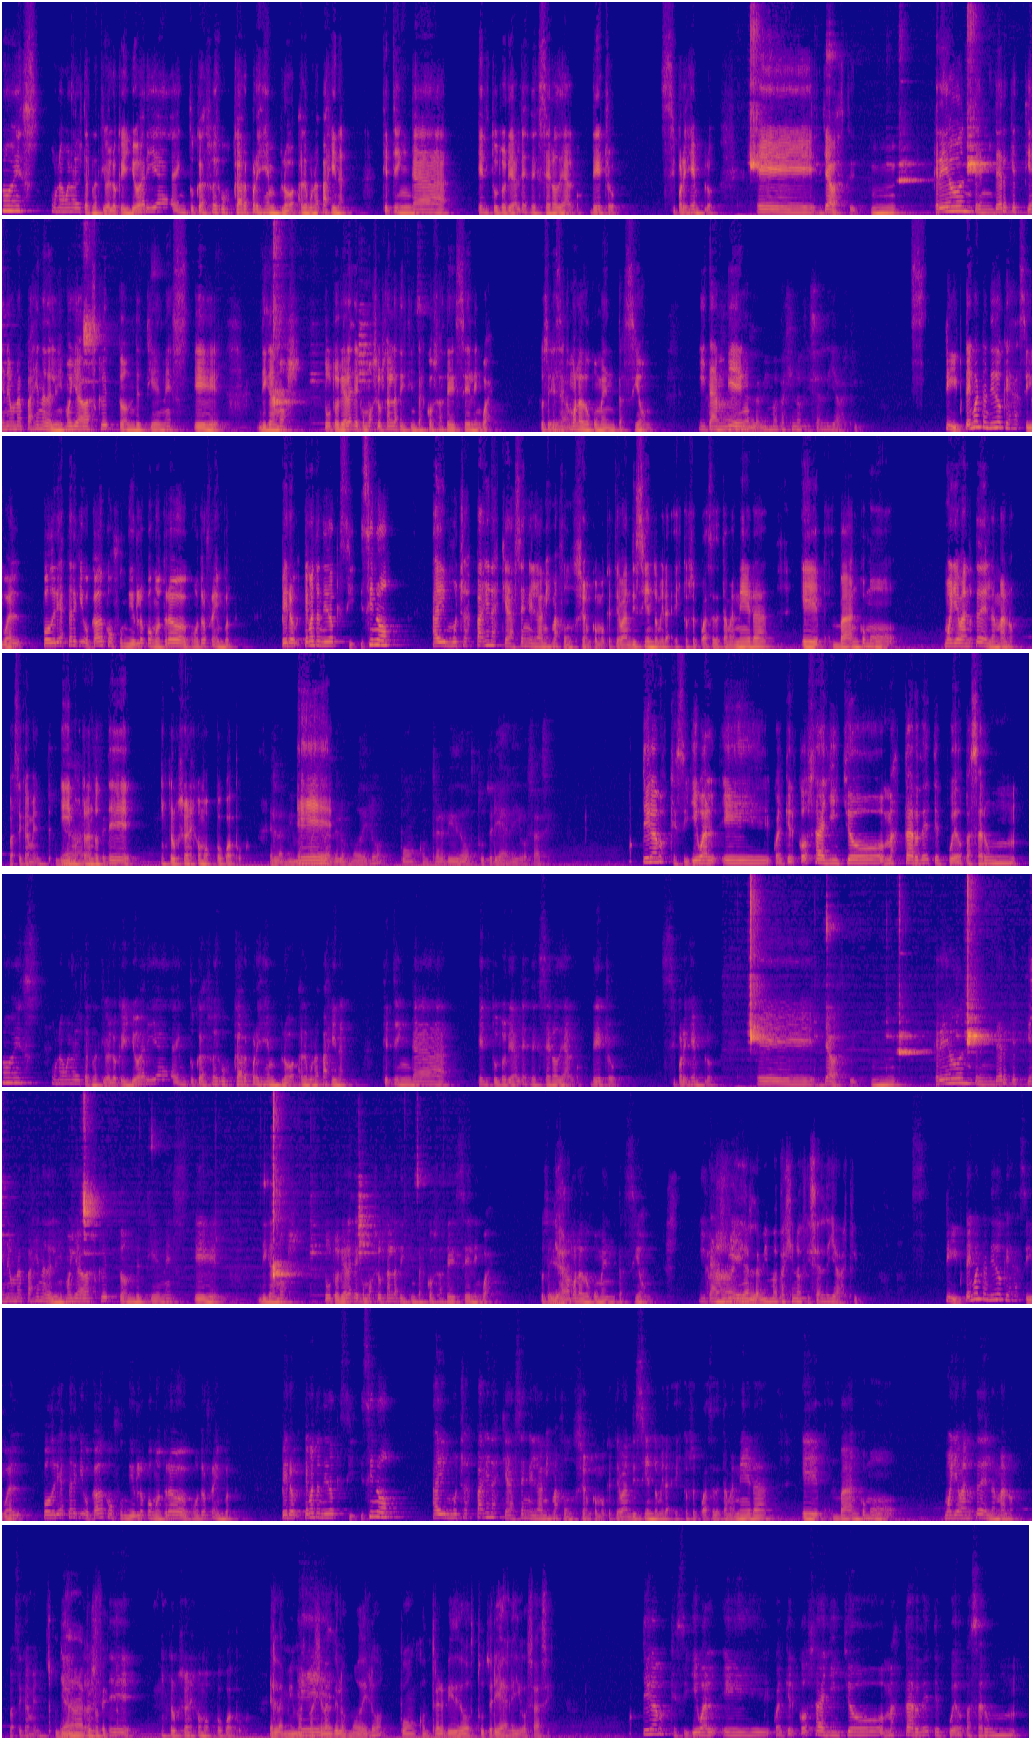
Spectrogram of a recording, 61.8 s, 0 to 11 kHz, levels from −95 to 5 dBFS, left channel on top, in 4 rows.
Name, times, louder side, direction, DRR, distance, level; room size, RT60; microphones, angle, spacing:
voice 1, 0.0-5.2 5.7-6.7 7.1-9.2 9.9-10.7 11.3-13.5 14.0-19.9 20.3-22.8 23.5-25.2 25.9-26.7 29.1-29.2 29.6-31.2 31.5-34.4 35.1-36.8 37.4-42.4 42.9-44.3 45.0-46.1 46.5-48.3 48.7-49.9 50.8-51.3 56.0-61.6, left 6 dB, 60° left, 0.4 m, -39 dB
sound 1, 10.8-22.5, right 4 dB, 40° right, 2.3 m, -40 dB
voice 2, 23.6-24.0 25.4-25.5 26.0-28.1 47.1-47.9 50.4-52.1 52.3-54.6, right 5 dB, 85° right, 0.5 m, -43 dB
sound 2, 38.4-55.6, equal, 20° left, 6.2 m, -61 dB
10.5 x 8.0 x 7.9 m
head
